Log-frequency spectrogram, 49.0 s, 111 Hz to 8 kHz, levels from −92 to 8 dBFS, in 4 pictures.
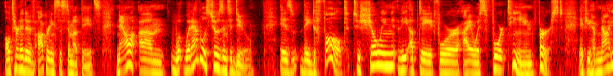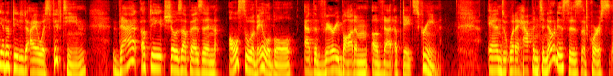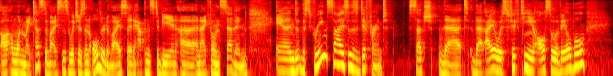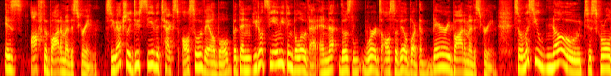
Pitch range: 125-170 Hz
